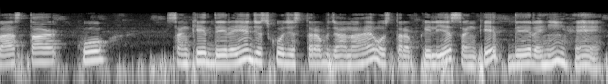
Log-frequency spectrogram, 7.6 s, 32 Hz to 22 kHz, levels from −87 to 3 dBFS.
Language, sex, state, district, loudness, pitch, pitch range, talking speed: Hindi, male, Uttar Pradesh, Lalitpur, -13 LUFS, 155 Hz, 145-180 Hz, 150 wpm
